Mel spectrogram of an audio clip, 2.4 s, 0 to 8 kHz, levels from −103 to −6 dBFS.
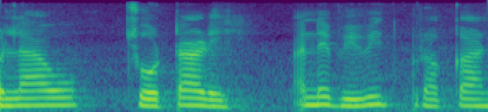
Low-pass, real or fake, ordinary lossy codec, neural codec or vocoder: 7.2 kHz; real; none; none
